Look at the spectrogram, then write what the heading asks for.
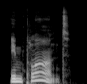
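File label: "implant", British English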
